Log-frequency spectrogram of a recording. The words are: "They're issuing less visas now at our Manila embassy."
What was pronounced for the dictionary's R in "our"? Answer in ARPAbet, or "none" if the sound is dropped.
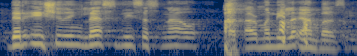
W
